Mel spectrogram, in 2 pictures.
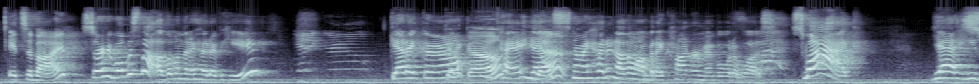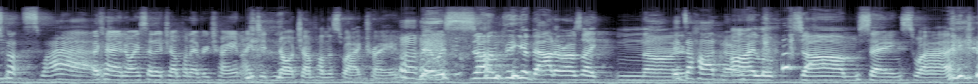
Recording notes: coming to you from our Splendour in the Grass LIVE SHOW!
